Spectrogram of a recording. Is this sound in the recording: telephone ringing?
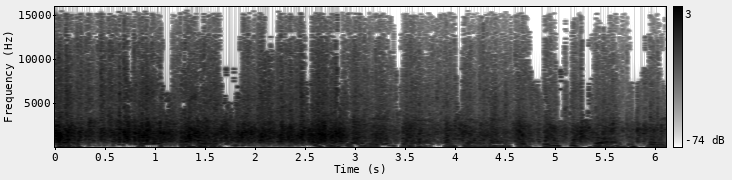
no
